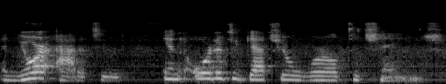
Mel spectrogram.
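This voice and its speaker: A woman's voice: mid-range voice, slow, creaky, fairly bright tone, slight background noise. A woman author answering interview questions, upbeat and emphatic as she tells stories. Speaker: author guest. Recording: dull lo-fi audio.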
